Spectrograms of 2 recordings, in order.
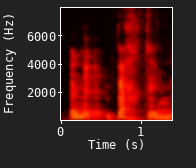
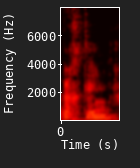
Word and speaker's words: Pechstein: Entonces se le une Emil Nolde, Kunamiet y Max Pechstein, Pechstein, en alemán la CH es una J, Pechstein o Pechstein, no sé, porque si es una zona se pronuncia de una manera, el dígrafo.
